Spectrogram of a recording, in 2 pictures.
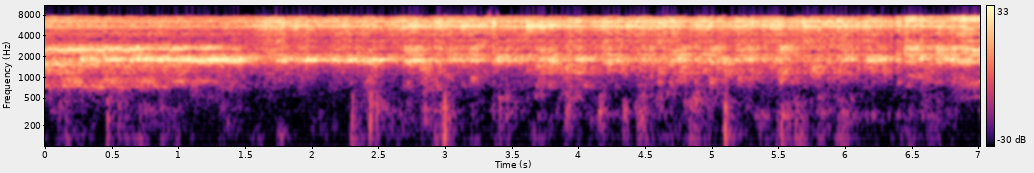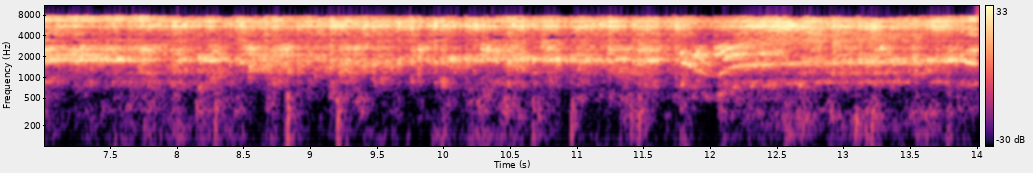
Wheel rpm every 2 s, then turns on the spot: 220, 230, 240, 230, 230, 220, 210.
none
